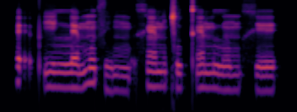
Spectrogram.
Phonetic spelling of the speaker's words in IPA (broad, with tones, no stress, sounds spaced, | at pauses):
ɛ̰˥ pʼ i˧ lː ɛ˧ m ũ˥ s i̤˩ mː ə̰˩ x ɛ̃˥ m ǀ u˧ kʼ ɛ̃˥ m lː ũ˧ m x ɪ˧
